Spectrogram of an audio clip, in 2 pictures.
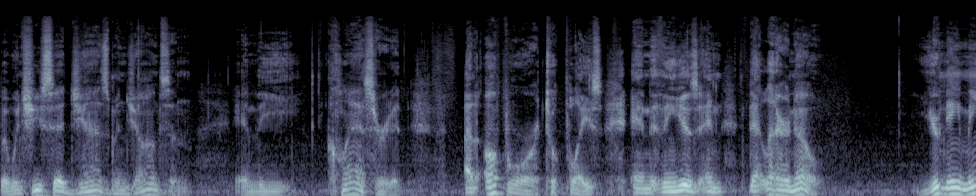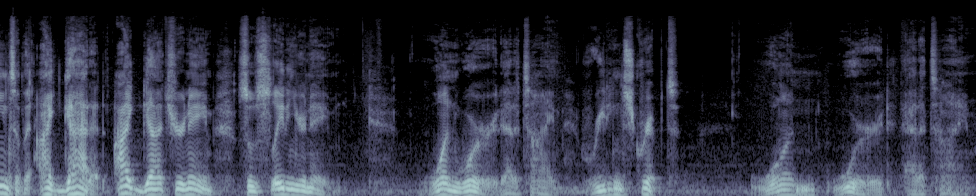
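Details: Adult man with a stuttering disability who feels the stutter coming before it happens and concentrates on one word at a time; stuttering.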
